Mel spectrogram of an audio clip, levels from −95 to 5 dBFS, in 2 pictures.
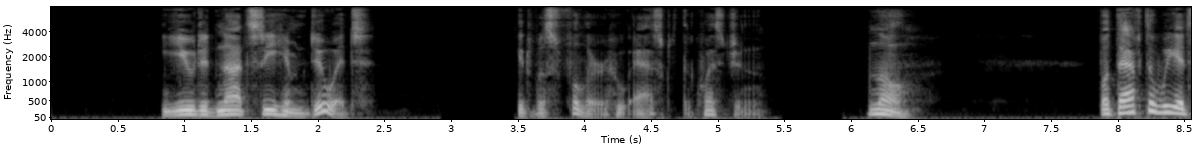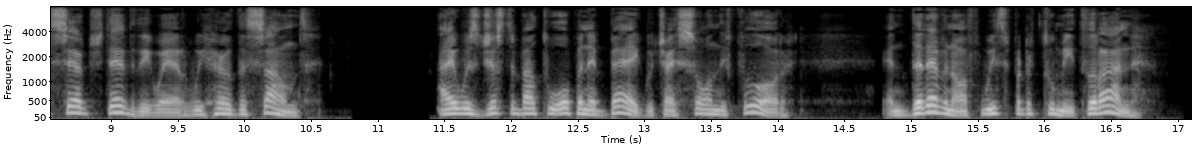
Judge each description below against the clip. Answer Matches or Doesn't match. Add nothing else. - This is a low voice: Matches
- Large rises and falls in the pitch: Matches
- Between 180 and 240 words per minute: Doesn't match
